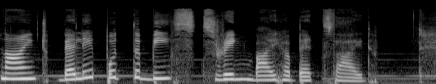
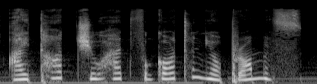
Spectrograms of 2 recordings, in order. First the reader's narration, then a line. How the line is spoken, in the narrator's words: he whispered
